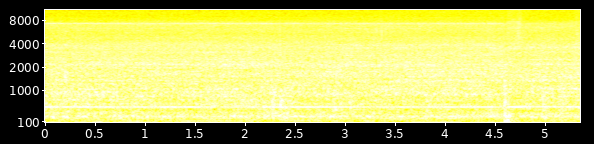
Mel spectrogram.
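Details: Vacuum after a napkin clog was removed: steady, even high-pitched whir with a constant tone and no surging or choking, pulling freely. Normal running.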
